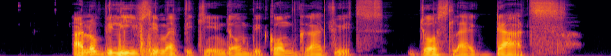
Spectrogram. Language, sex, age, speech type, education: Nigerian Pidgin, male, 15-29, spontaneous, tertiary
